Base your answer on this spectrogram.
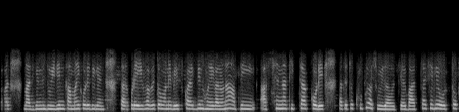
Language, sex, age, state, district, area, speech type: Bengali, female, 30-45, West Bengal, Bankura, urban, conversation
